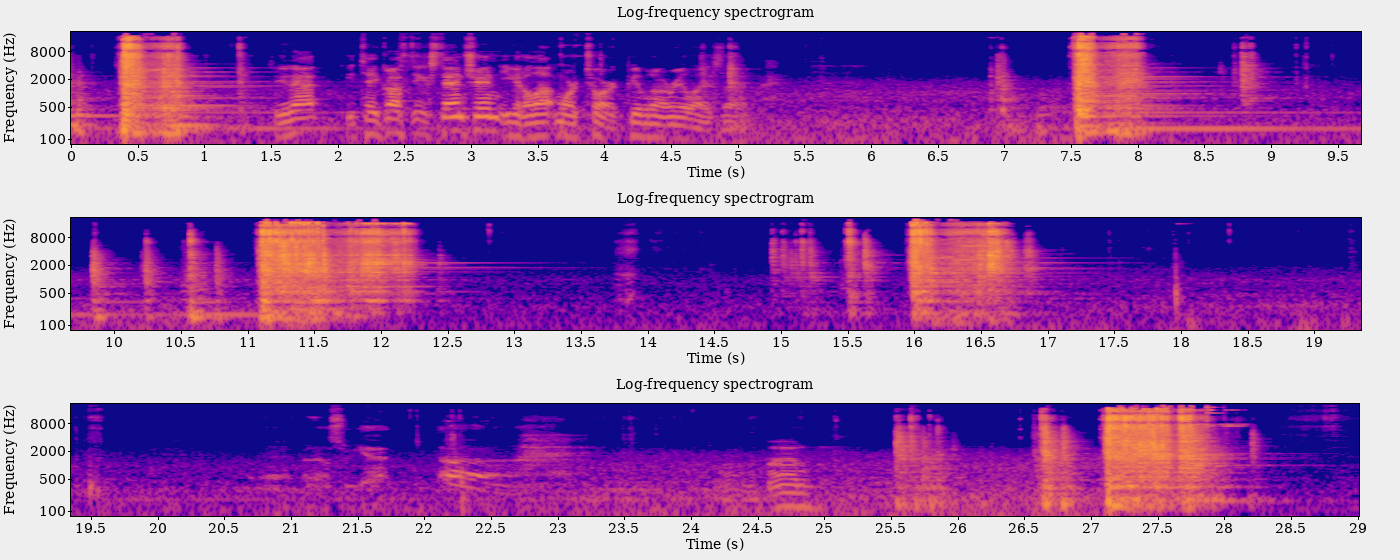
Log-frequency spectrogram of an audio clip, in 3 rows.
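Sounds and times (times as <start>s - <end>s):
impact wrench bursts: 0.0s - 1.6s, 7.5s - 8.9s, 11.0s - 12.4s, 16.0s - 16.8s, 27.0s - 28.2s.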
